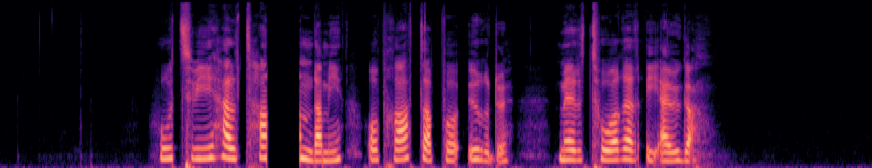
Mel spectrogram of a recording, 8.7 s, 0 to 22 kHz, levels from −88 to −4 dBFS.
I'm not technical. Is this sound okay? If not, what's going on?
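No. At 2.66 s the speech cuts out and stays silent until 3.00 s, a gap of about a third of a second. That is a playback stall: the player stopped producing sound for a moment, most likely because it ran short of incoming data or was briefly held up by something else on the device, and it resumed once it could feed audio to the speakers again.

From 3.00 s to 4.32 s the speech sounds rushed, running about 1.25 times normal speed, before settling just ahead of "på urdu". This is time-compressed catch-up. Having fallen behind during the pause, the player makes up lost time by trimming tiny slices out of the audio and blending the joins. The pitch stays normal, so it doesn't sound squeaky, but the talking is hurried.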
